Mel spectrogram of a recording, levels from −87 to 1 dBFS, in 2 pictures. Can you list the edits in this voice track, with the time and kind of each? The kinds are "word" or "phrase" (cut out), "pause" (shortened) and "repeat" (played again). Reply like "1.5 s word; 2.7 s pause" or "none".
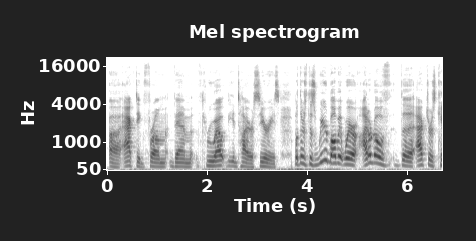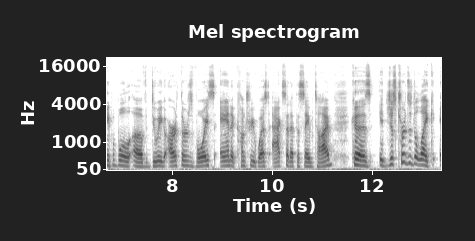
none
